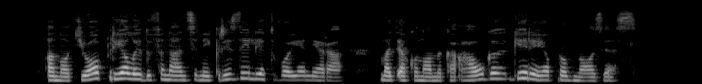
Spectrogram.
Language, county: Lithuanian, Vilnius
